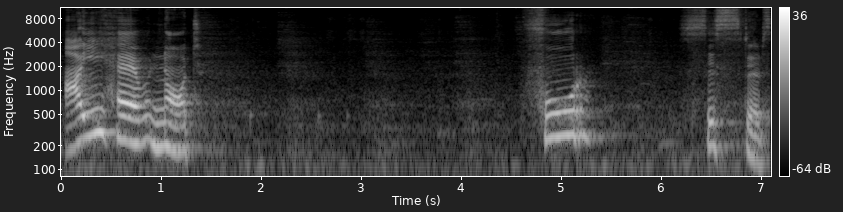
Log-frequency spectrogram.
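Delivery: every word stretched with long gaps; slow dictation. Shown as a demonstration. Teacher dictating the basic negative to students, very slow. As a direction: dictate the English sentence very slowly. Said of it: "तो इसके according क्या करेंगे".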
